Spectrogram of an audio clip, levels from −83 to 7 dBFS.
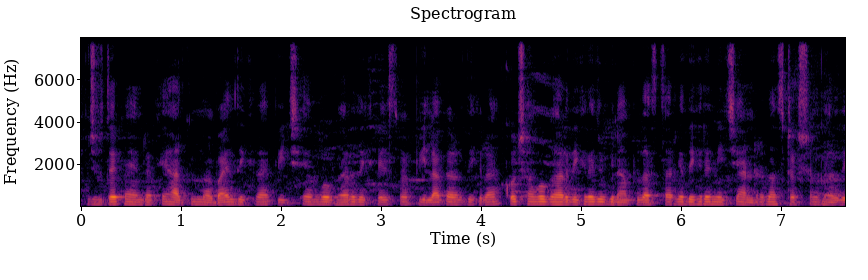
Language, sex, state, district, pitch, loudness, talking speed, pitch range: Hindi, male, Jharkhand, Sahebganj, 110 Hz, -33 LUFS, 280 wpm, 105-115 Hz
